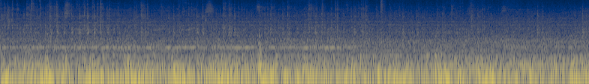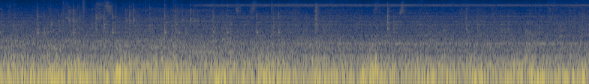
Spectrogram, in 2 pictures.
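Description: Electric multiple-unit train running, heard from inside the passenger car: a steady low rumble of wheels on rail with scattered clicks. A faint whine fades out about six seconds in.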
